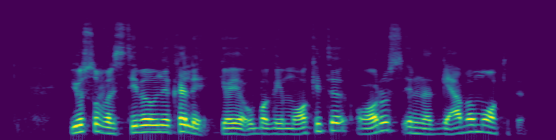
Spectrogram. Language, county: Lithuanian, Kaunas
